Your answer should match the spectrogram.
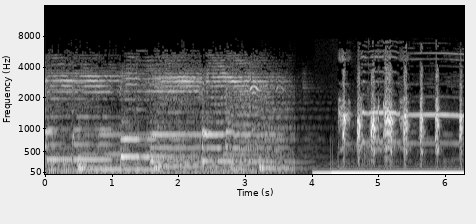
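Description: Chickens crowing and clucking: a long, wavering harmonic crow that lasts about four seconds, followed by a sudden burst of many quick, loud clucks.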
